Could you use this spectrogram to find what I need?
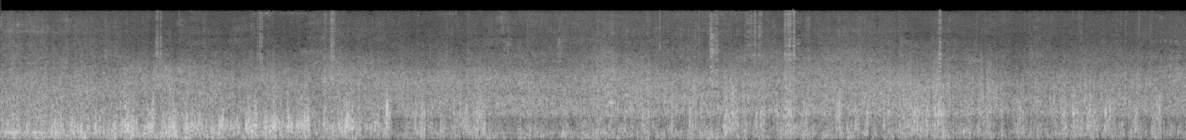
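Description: Wind rushes and buffets against the microphone.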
